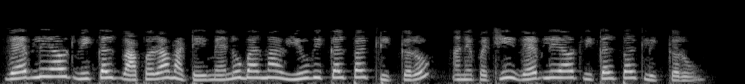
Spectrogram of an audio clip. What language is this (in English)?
Gujarati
